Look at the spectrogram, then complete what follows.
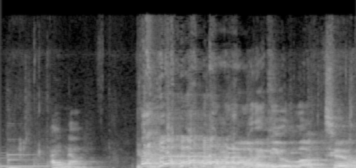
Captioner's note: laughs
